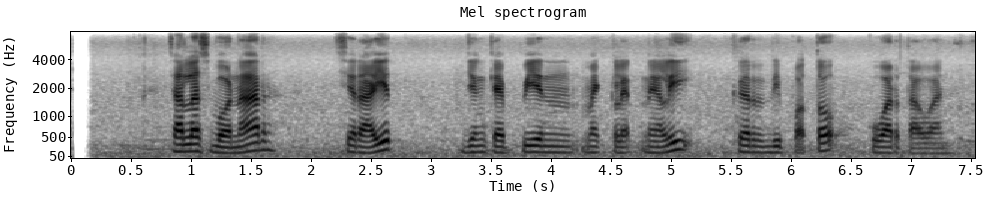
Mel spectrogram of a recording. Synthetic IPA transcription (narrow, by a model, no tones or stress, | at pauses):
t͡ʃarlasbonar | siɾait̪̚ | d͡ʒɨŋkɛpinmɛklɛt̪̚nɛli | kɨrdipɔ̰t̪ɔ | kuwart̪awan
